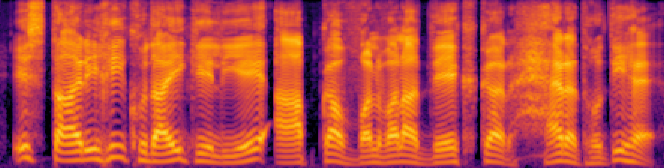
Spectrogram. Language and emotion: Urdu, happy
